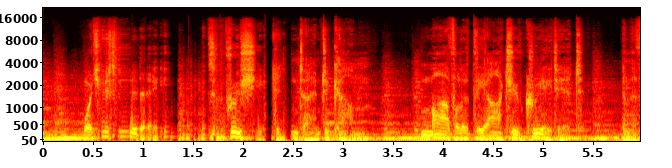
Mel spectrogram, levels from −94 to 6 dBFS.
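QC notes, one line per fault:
0.55–2.49 s, repeated packet loss (robotic sound): the audio keeps breaking up, around thirty short holes, longest 78 ms, each patched by stretching the last bit of sound. Nearly half that stretch is fill, so it goes choppy.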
